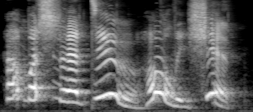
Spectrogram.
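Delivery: high, loud shocked cry; shocked outburst. Real, not acted. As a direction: cry out in disbelief. Huge damage taken, disbelief.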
